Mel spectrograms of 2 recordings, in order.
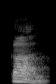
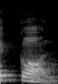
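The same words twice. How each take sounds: First: काल with a long open 'aa', pitched low; wrong vowel. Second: कॉल with a rounded 'aw'; correct vowel. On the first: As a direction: say काल with 'aa', low and softer, as the mistaken reading. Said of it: "अगर इस तरह से पढ़ेंगे". (काल में 'आ' की आवाज़) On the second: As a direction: say कॉल with 'aw', not 'aa'. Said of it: "इसको हम पढ़ेंगे". (कॉल में 'ऑ' की गोल आवाज़) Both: Shown as a demonstration.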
